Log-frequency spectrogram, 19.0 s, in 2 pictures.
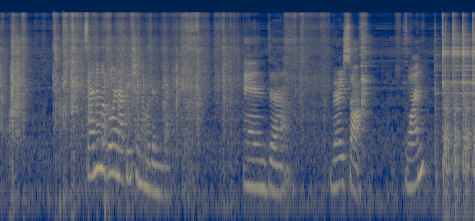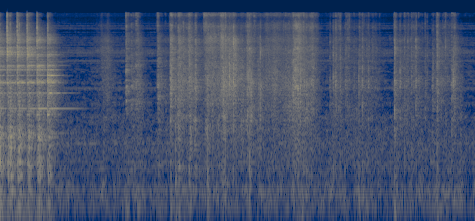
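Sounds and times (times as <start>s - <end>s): tapping on ringing enamel bowl: 8.7s - 11.1s.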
